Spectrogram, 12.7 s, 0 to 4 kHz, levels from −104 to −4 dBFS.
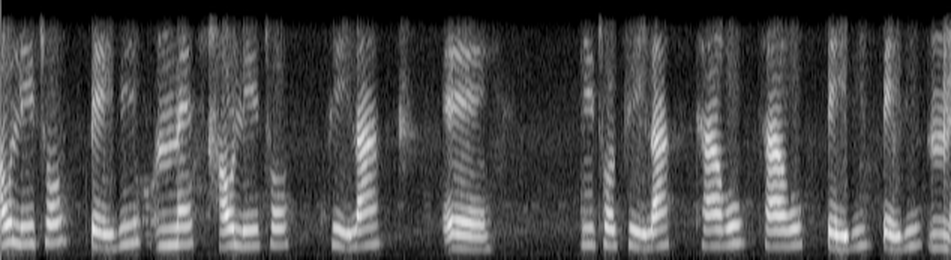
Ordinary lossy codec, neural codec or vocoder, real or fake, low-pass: none; none; real; 3.6 kHz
